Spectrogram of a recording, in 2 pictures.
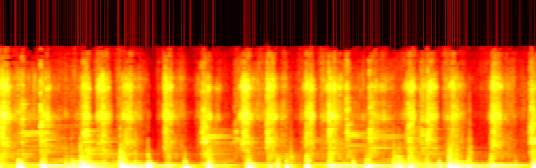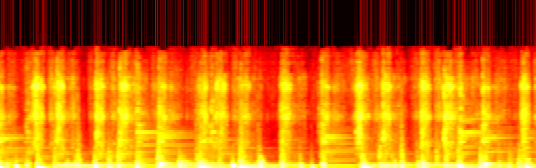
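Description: Percussion-driven background music: a fast, steady rhythm of sharp strikes over repeated pitched notes.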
